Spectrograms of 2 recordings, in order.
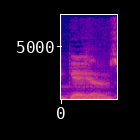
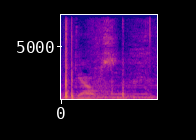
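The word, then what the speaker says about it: Gyaos: Gauss. This one's okay. After this movie, that's when it really started to be bad. This one, they call them the Gayos, but it's actually Gauss.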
